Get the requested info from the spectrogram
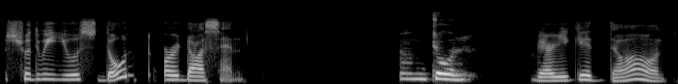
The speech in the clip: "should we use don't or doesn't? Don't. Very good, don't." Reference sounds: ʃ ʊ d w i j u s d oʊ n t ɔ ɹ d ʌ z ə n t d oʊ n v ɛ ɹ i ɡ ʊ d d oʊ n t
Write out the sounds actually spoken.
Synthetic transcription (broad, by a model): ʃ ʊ d w i j u s d oʊ n t ɔ ɹ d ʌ s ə n t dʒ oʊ n v ɛ ɹ i ɡ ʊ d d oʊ n t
